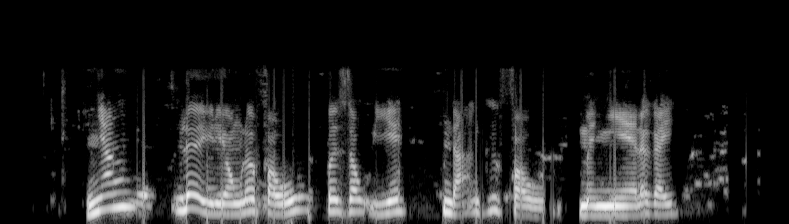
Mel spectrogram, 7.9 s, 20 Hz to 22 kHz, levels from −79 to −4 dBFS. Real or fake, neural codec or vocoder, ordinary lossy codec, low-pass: real; none; Opus, 24 kbps; 7.2 kHz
